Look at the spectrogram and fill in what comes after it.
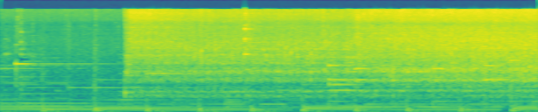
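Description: Ginger-garlic paste going into hot oil with fried onion and whole spices: the sizzling starts suddenly about a second in and keeps going as the paste is stirred in with a spoon. Background music with a steady beat runs underneath.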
